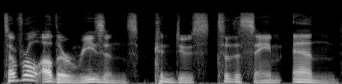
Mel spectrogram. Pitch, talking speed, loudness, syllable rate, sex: 110 Hz, 140 wpm, -20 LUFS, 4.5 syllables/s, male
